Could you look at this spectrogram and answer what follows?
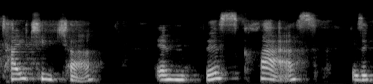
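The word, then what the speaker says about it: Tai Chi Chih: point so I learned first of all it's pronounced Tai chicha in this class is a different version of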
